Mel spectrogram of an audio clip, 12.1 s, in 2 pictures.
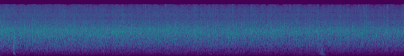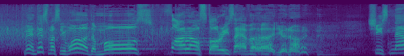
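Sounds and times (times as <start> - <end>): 
audience applause: 0.0 - 10.1
speech: 6.4 - 11.0, 11.6 - 12.1.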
